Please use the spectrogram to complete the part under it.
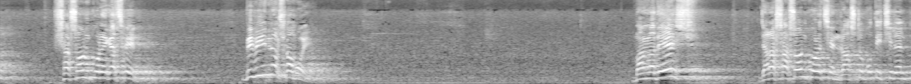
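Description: A young man speaks forcefully into a microphone through loudspeakers, his voice echoing in a large hall.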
